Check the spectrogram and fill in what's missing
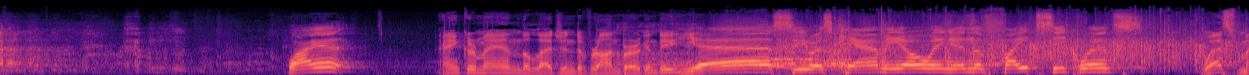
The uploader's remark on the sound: Live from Gramercy Hall in NYC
